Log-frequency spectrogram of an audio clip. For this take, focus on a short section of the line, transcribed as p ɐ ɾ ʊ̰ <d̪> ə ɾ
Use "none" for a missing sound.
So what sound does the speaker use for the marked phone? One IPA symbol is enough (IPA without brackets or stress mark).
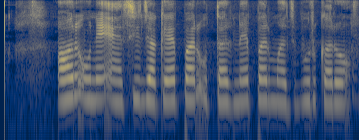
t̪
